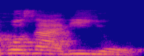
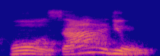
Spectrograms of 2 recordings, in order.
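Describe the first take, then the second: First: Rosario with the I stressed and split from O; wrongly split vowels. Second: Rosário slowly, stressed ZA, IO as one syllable; joined final vowels. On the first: Teacher showing how not to say it, vowels split apart. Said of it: "Eu não falo Rosario". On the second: Teacher showing how she says it, vowels kept together. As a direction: say Rosário as ro-ZA-rio, ending joined. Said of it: "eu falo Rosário". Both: Shown as a demonstration.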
